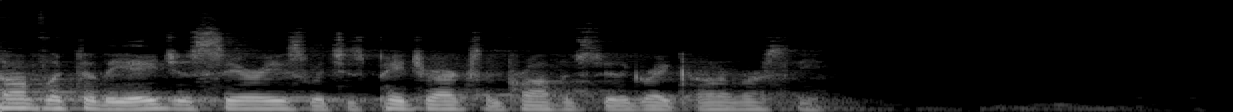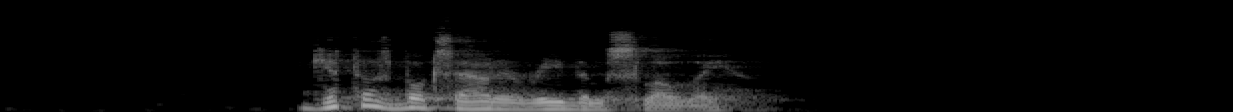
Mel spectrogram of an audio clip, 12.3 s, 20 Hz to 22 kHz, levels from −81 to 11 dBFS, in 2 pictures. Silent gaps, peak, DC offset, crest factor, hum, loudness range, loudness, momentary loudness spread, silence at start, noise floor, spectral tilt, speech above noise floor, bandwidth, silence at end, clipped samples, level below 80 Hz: none; -10 dBFS; under 0.1%; 18 dB; none; 14 LU; -28 LUFS; 14 LU; 0 s; -84 dBFS; -7 dB/octave; 57 dB; 9.2 kHz; 2.45 s; under 0.1%; -60 dBFS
